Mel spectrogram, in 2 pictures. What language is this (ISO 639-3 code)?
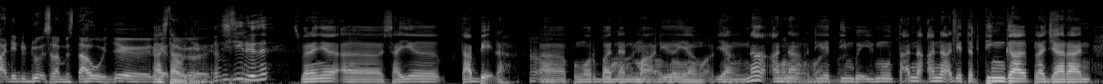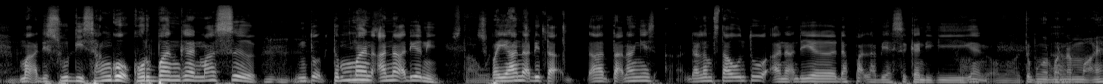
msa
